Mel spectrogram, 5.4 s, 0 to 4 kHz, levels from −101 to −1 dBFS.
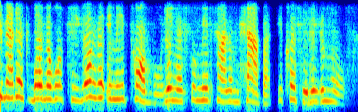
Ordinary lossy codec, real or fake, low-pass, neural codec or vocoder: Opus, 24 kbps; fake; 3.6 kHz; codec, 16 kHz, 1.1 kbps, Voila-Tokenizer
